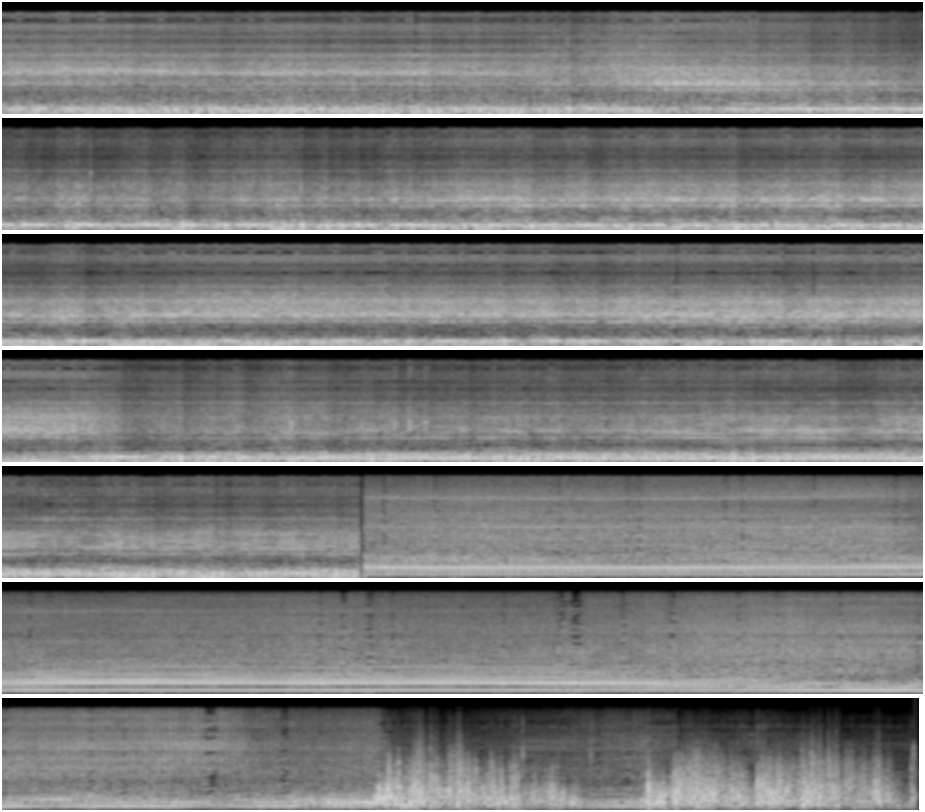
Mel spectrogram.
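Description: Single-engine propeller plane's engine and propeller droning, with wind rushing over a wing-mounted camera, through landing and rollout on a grass airstrip. The engine note shifts a few times and settles into a lower, steadier hum about two-thirds of the way through as the power comes off.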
